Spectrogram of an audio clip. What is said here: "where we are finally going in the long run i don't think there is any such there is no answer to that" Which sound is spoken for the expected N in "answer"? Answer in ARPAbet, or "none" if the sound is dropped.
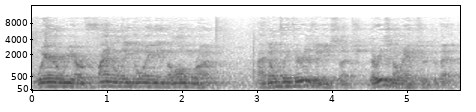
N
